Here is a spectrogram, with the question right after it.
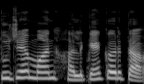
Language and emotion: Goan Konkani, neutral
